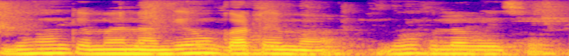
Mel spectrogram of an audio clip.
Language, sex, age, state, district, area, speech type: Maithili, female, 45-60, Bihar, Madhepura, rural, spontaneous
